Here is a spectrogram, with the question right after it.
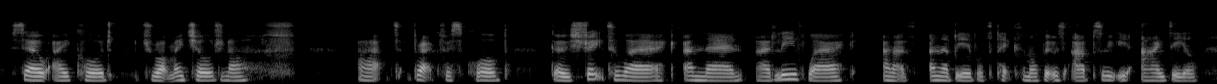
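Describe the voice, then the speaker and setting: In an English accent, a woman speaks with monotone, flat intonation. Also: medium pitch for a woman, fairly slow pace. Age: 30s. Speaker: podcaster, single mum and primary school teacher. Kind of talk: casual solo monologue. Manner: rambling with many hesitations.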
